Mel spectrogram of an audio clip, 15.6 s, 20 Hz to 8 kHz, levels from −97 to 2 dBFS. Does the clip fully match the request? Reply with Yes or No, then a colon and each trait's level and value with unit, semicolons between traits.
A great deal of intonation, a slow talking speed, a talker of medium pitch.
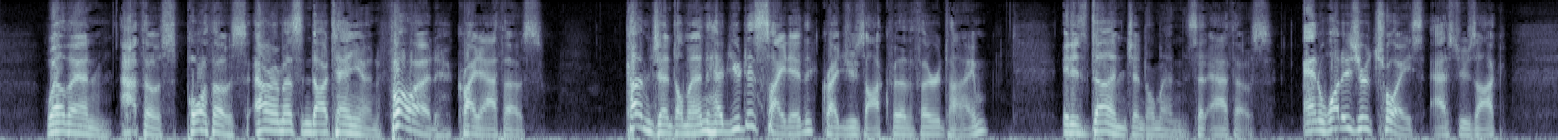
No: wide, 7.4 semitones; slow, 130 wpm; low, 120 Hz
